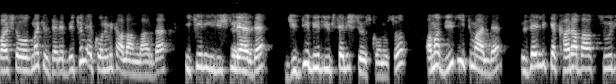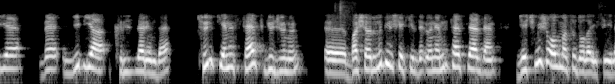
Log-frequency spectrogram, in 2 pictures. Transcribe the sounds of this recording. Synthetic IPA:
baʃlˠao̞lˠmakyze̞ɾɛbyt̪ʰynekʰo̞no̞micalˠanlˠaɾd̪a | icʰelʲiːlʲiʃcilʲæɾd̪ɛ | d͡ʒid̪ːiːbiɾjycse̞lʲiʃsø̞zkʰo̞nusu | amabyjyciht̪ʰimalʲd̪ɛ | øzɛlʲːicʲlʲɛkʰaɾabasuɾijɛ | vɛlʲibijakʰɾizlʲe̞ɾind̪ɛ | t̪ʰyɾcʰije̞ninsæɾt̪ɟyd͡ʒynynː | baʃaɾɯlˠɯbiɾʃe̞cʰilʲd̪ɛø̞nɛmlʲit̪ʰɛst̪lʲæɾd̪æn | ɟɛt͡ʃmiʃo̞lˠmasɯd̪o̞lˠajɯsɯjlˠa

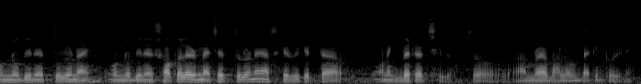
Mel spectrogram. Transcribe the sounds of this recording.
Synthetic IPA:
onːod̪ineɾt̪ulonaeonːod̪ineɾʃɔkaleɾmɛt͡ɕeɾt̪ulonaead͡ʑkeɾwikeʈːa | ɔ̰nekbeʈaɾt͡ɕʰilo̰so̰a̰mɾabʱalobɛʈiŋkoɾḭnaj

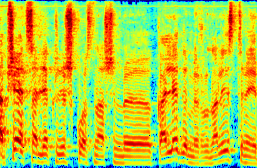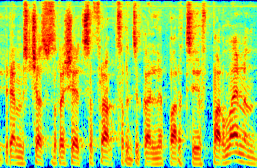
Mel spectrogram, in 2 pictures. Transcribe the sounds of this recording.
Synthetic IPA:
ɐpɕːæjɪt̪səɐlʲeklʲɪʂkosnaʂɨmʲɪkɐlʲːeɡəmʲɪʐʊrnɐlʲist̪əmʲɪɪpɾʲʔaməsʲɪ̥t͡ɕːasvəzvɾʔɐɕːæjʊt̪səfɾak̚t̪ɨɪɾədʲɪkalʲnəjpartʲɪɪfpɐrlˠamʲɪnt̪

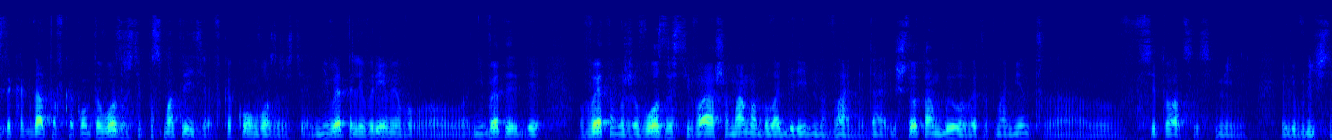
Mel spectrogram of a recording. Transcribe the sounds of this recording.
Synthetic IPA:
t̪əkɐɡd̪at̪əfkɐko̞mt̪əvo̞zrəsʲtʲɪpəsmɐt̪ɾʲitʲɪ̰fkɐko̞mvo̞zrəsʲtʲɪ̰nʲɪvɛt̪əlʲɪvɾʲemʲə | nʲɪvɛt̪əlʲɪ | vɛt̪əmʊʐɛvo̞zrəsʲtʲɪvaʂəmaməbɨlˠabʲɪɾʲemʲɪnːəvamʲɪd̪aʔḭʂt̪o̞t̪ambɨlˠəvɛt̪ət̪mɐmʲe̞nt̪ə̰ | fsʲɪt̪ʊat̪sɨɪsʲmʲenʲɪ̰ | ilʲɪvlʲit͡ɕnə

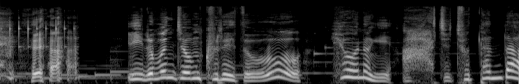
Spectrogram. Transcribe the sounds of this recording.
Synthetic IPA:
e | iɾɯmɯnt͡ɕomkɯɾe̞do | çjʌnɯŋiad͡ʑut͡ɕotʰanda

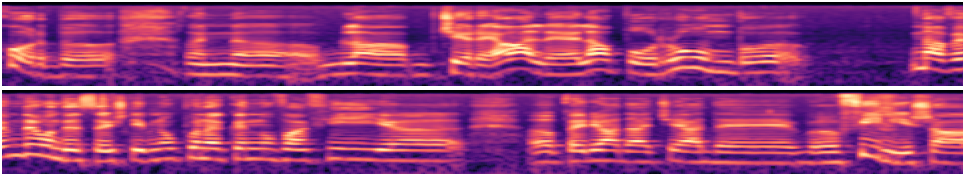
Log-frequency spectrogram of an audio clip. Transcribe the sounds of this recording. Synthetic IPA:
ko̞rd̪ɨnlat͡ʃeɾe̞alelapo̞ɾumb | nave̞md̪e̞und̪e̞səʃt̪imnupɨnəkɨnd̪nuvafiə | pe̞ɾioad̪aːt͡ʃe̞jad̪e̞finiʃa

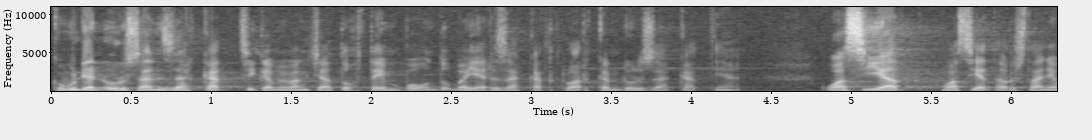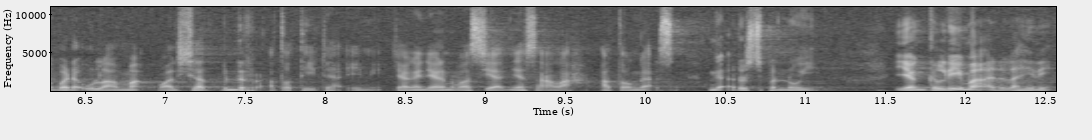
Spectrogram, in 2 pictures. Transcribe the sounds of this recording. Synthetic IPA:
kəmudianuɾusanzakat̪̚d͡ʒikamemaŋd͡ʒat̪ʊht̪ɛmpɔunt̪ʊk̚bajarza̰kat̪̚kəluarkanduluza̰ka̰t̪̚ɲa̰ | wʔasiat̪̚wasiat̪̚haɾʊst̪aɲapada̰ʔulama̰ʔwa̰lisat̪̚bənəra̰t̪awt̪ida̰ʔḭnḭd͡ʒaŋand͡ʒaŋanwasia̰t̪̚ɲasa̰la̰hat̪awŋɡa̰ʔsŋɡaʔaɾʊspənuḭ | jaŋkəlimaʔa̰dalaɦini

